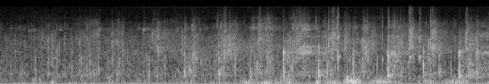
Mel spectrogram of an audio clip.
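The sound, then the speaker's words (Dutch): Brisk footsteps hurry along into a building called Atrium in the new-build area of Amsterdam-Zuid, a steady stream of quick taps over a busy, echoing background hum, growing slightly louder as they move ahead. “We lopen ergens naartoe, het gebouw in.”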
